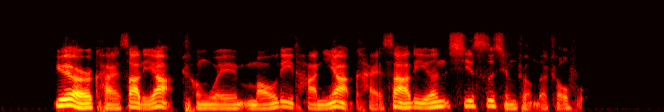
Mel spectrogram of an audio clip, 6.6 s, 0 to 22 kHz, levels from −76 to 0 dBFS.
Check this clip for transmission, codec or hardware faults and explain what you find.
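One transmission fault is audible: lost AMR speech frames, heard against the clear sound of the AMR wideband (HD Voice) codec, which fits about 12.65 kbit/s. From 5.47 to 5.52 s, just after "斯行省的", the decoder patches a frame that failed its checksum by reusing the previous pitch and vocal tract settings at lower gain. That fits a single lost 20 ms frame. The result is a brief dip or warble, not the hard silent hole of a plain dropout.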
